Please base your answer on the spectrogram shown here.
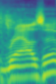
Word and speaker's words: Rouser: the day yes and we've had confirmation that the pronunciation is rouser we've had conflicting reports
